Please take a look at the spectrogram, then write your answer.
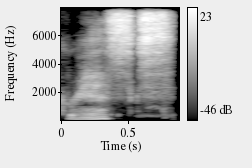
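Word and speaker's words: Grysks: They're pronounced Grisks.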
